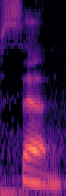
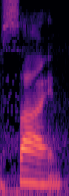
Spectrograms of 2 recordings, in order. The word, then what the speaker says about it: Sin: where they were in the wilderness of sin at Mount Sinai. You could pronounce it wilderness of sign, but it just fits so well, the wilderness of sin, Mount Sinai.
